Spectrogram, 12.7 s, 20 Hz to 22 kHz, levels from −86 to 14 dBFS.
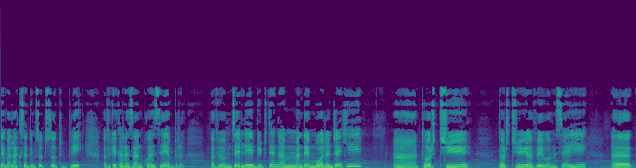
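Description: Right through the speech there's plainly audible codec damage, likely MP3 compression at a low rate, something like 40 kbps. Nothing comes through above 10.6 kHz, and the weak detail flickers in and out between frames, giving that watery, swirly sound with smeared attacks.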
